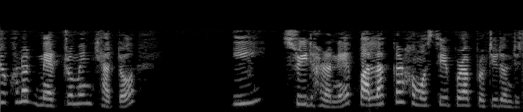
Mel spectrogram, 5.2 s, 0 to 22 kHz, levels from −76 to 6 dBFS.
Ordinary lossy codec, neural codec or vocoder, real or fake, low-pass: none; none; real; 7.2 kHz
